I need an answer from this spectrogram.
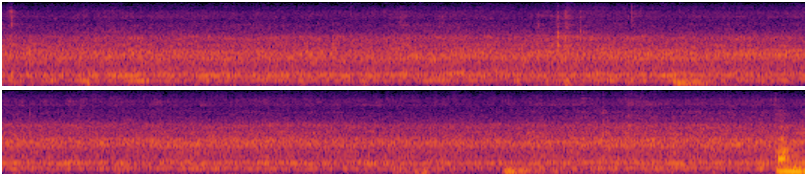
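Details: Colony of honey bees humming during the honey harvest, just before smoke is applied and the comb is sliced with a knife. A steady, droning buzz with faint thumps and a louder knock at the very end.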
